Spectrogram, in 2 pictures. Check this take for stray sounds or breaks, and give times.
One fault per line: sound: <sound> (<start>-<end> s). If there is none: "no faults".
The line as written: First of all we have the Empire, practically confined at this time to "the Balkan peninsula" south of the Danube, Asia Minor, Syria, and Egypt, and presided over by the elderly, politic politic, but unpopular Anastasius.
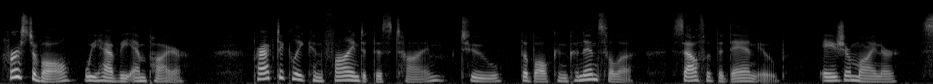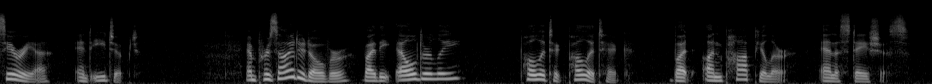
no faults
